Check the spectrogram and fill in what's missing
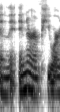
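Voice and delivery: ordinary talk, nothing marked

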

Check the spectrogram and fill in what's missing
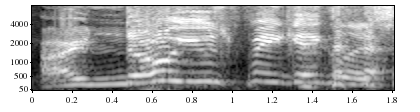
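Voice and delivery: high, loud, drawn-out call-out; accusing shout. Retold or imitated. Confronting Jose at the demolition, triumphant accusing shout. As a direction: holler it slowly to expose him.

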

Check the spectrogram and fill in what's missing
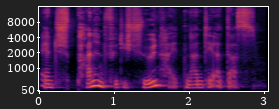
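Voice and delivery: ordinary delivery, nothing marked

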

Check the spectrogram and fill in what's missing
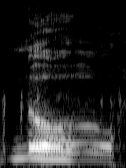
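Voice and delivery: loud hammed-up mock cry; mock wail. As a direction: wail it like a cartoon. Mocking friend's stereotype voice.

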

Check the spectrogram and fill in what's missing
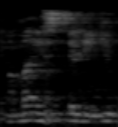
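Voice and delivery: ordinary talk

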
